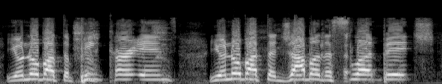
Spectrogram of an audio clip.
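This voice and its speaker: A man's voice: very high voice, fairly even intonation, normal speed, fairly bright tone, no echo. A man co-hosting a podcast, talking in a rowdy, joking way and swearing a lot. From Puerto Rico. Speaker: podcast co-host. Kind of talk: casual profane banter.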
